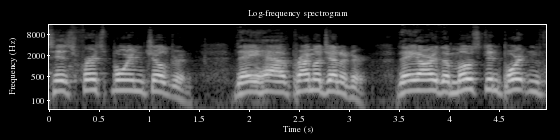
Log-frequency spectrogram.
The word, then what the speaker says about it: primogeniture: Primogeniture.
